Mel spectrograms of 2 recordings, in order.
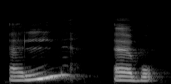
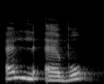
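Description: First: الأب drawn out slowly, the lam with sukun clearly heard. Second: Said in the usual way. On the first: Shown as a demonstration. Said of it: "حرف اللام يوجد فوقه ماذا". (نطق الأب ببطء مع إظهار اللام) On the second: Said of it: "على سبيل المثال ألف".

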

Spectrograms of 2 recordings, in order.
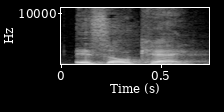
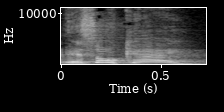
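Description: First: Said in the usual way. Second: Sudden high, bright-edged "okay"; high reassurance. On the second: Acted. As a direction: jump way up on "It's okay.". Repeating reassurance to the audience.

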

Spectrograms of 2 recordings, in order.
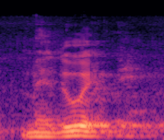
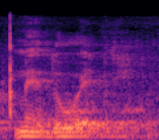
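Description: First: Whiny ache. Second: Sudden low groaned me duele; whiny ache. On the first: Patient repeats it hurts. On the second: Patient whining to doctor, low and pained. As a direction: drop the voice low and soft on me duele. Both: Acted.

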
